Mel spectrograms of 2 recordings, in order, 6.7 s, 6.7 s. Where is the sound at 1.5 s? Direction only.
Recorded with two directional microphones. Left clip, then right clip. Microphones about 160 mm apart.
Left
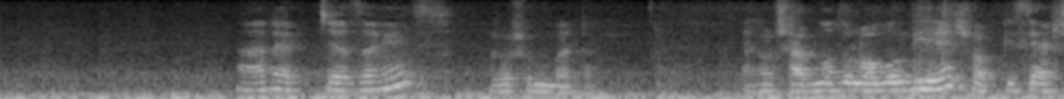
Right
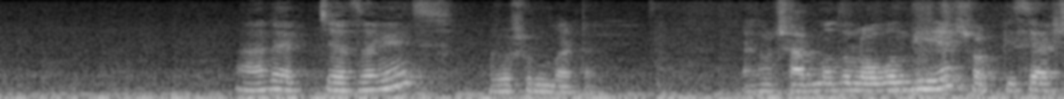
50° right (ahead or behind).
